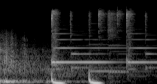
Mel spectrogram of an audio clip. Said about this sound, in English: And then the final gunshot, there's actually two of them because we stop one in time. And this goes back to what you're saying, is how you can stop time with sound. The ultimate gunshot in the duel is actually we stop it. We arrest it and reverse it.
